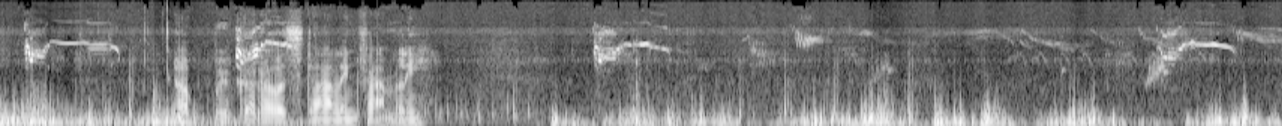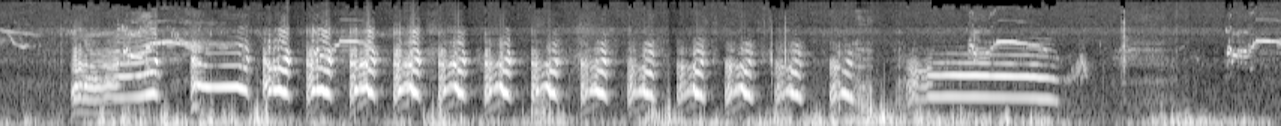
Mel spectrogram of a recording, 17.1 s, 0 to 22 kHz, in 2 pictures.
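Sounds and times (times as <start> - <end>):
gull long call: 9.0 - 15.8.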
